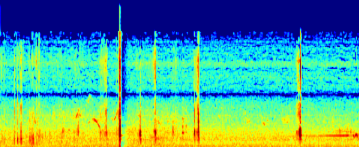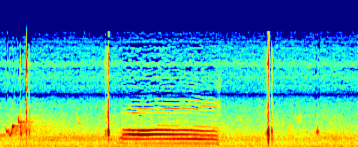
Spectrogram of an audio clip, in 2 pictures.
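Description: Domestic tabby cat letting out one long, drawn-out yowl, about a second long and falling slightly in pitch, as it faces a coiled snake. Several short sharp clicks are scattered around it.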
